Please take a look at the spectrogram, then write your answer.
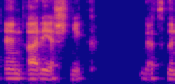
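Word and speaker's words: Орешник: Yeah, it's Oreshnik.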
